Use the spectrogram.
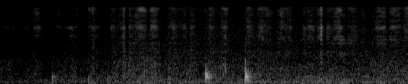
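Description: A formula is written out by hand for a chemistry lesson, with soft scratchy pen or chalk strokes and a few distinct taps, faint and close in a quiet room.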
